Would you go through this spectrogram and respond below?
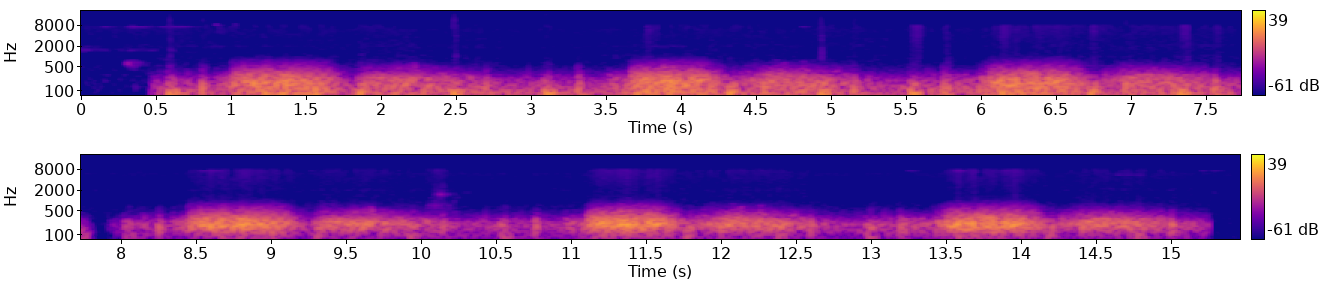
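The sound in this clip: Heartbeat heard through a stethoscope, mixed with breathing sounds: low, muffled thumps come in steady paired pulses, fairly loud, with a brief break partway through before the rhythm resumes alone.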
